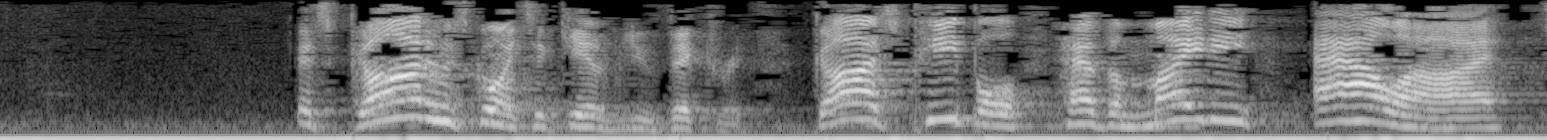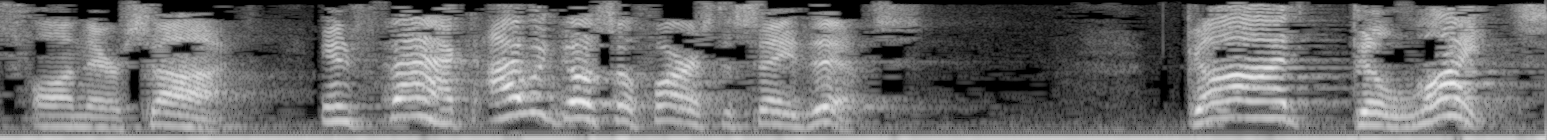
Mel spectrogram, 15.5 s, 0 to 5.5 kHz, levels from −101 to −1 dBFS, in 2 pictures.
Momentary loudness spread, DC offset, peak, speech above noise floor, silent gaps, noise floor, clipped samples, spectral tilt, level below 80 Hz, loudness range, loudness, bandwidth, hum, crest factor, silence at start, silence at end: 13 LU; 4%; -2 dBFS; 36 dB; none; -55 dBFS; under 0.1%; -4.5 dB/octave; -52 dBFS; 4 LU; -18 LUFS; 5.4 kHz; none; 18 dB; 1.5 s; 0 s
